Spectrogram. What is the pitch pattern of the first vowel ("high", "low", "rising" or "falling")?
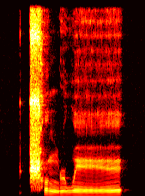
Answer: falling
